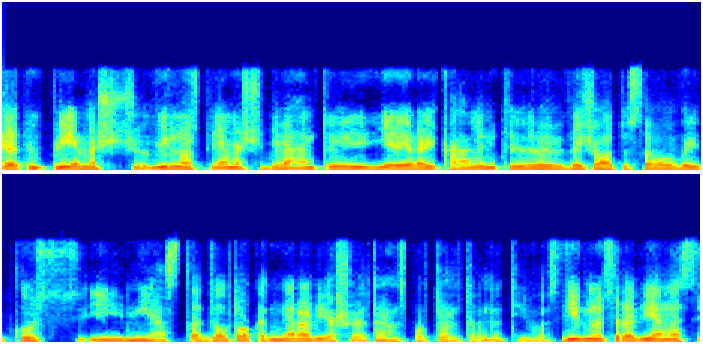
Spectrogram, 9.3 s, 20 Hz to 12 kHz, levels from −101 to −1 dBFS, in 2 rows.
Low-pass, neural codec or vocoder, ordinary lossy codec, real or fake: 7.2 kHz; codec, 16 kHz, 2 kbps, FreqCodec, smaller model; Opus, 64 kbps; fake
